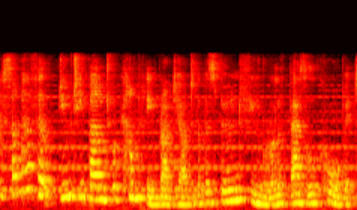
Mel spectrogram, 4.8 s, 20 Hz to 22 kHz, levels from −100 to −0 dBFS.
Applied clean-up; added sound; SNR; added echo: none; Bowed string instrument; 15 dB; reverberation time 0.4 s.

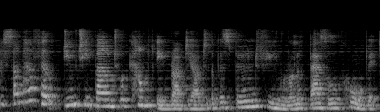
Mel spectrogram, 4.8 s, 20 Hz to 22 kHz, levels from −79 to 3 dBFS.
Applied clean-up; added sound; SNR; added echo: neural separator model SepFormer DNS4.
